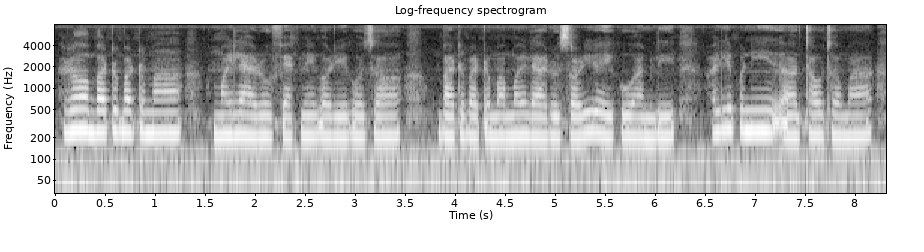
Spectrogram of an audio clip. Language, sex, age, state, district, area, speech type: Nepali, female, 18-30, West Bengal, Darjeeling, rural, spontaneous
